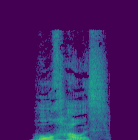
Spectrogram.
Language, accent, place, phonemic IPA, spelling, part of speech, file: German, Germany, Berlin, /ˈhoːχˌhaʊ̯s/, Hochhaus, noun, De-Hochhaus.ogg
- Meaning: skyscraper, high-rise building (very tall building with a large number of floors)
